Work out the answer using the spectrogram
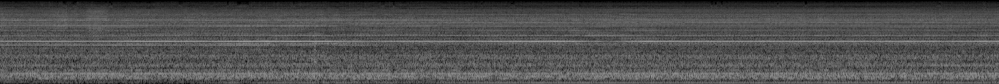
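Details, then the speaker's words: Sony DNW-A30P Betacam SX deck damaged in shipping, playing tape: loud constant high-pitched whirring with a fast rough flutter from the head drum; owner suspects the slip rings were knocked askew by an impact, unconfirmed; abnormal drum noise. "h I don't think that thing's supposed to be making that kind of Racket wonder what's under this cover should just be slip rings but the amount of noise they're making just doesn't sound right"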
